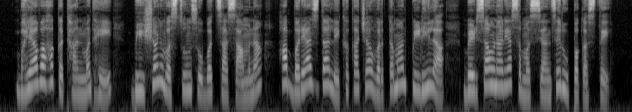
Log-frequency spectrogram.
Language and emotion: Marathi, neutral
